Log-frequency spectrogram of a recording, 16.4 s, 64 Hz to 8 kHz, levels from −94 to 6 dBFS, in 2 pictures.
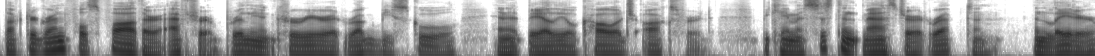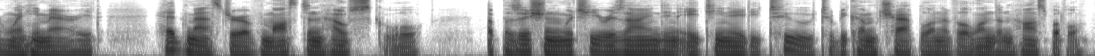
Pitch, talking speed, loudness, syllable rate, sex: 80 Hz, 170 wpm, -21 LUFS, 5.5 syllables/s, male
